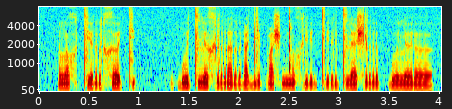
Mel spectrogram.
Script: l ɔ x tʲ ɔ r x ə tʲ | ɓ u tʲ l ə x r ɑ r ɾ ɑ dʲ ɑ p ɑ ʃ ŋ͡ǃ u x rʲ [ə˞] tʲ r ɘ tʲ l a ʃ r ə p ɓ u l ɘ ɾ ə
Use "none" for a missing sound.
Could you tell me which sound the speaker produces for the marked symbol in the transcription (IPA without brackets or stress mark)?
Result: ə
